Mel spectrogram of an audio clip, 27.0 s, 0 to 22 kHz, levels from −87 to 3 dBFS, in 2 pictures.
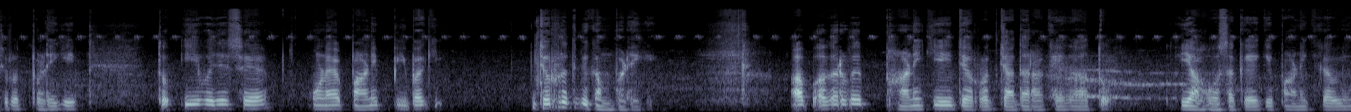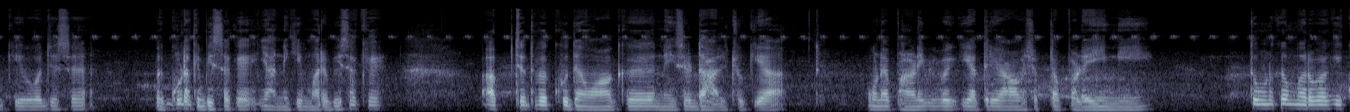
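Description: No technical faults are audible anywhere in this speech recording.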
